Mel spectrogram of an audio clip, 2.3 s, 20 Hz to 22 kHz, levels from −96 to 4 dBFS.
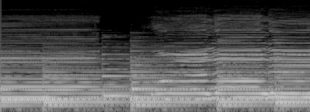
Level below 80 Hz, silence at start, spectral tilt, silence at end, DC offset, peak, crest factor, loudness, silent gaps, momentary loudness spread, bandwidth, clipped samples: -52 dBFS; 0 s; -5.5 dB/octave; 0 s; under 0.1%; -8 dBFS; 14 dB; -22 LUFS; none; 4 LU; 13.5 kHz; under 0.1%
